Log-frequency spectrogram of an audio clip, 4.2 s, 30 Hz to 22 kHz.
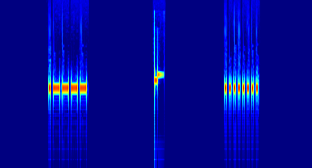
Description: Morse code, heard as a keyed tone, about 40 wpm, 700 Hz. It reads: 1 <HH>
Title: Single Character (Letter:Number:Punctuation:Prosign) Alt 40wpm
